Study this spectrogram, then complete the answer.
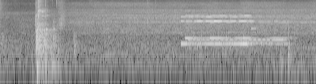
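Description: A telephone rings in a quiet motorcycle workshop during a flathead Harley WL rod rebuild, with a couple of sharp knocks early on and then a steady two-tone electronic ring running for about two seconds, moderately close.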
